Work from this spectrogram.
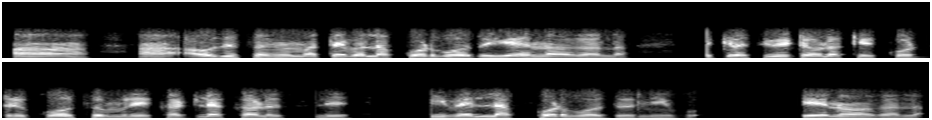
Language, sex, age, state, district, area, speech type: Kannada, male, 18-30, Karnataka, Chitradurga, urban, conversation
